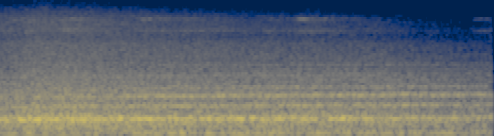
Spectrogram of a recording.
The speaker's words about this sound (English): But now the metro trains are running again. Commuters and families dart in and out of the aging rail cars.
